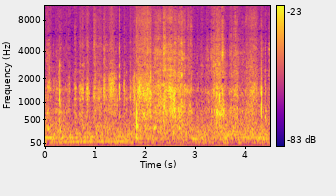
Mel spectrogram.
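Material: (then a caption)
Cardboard. A small, hollow, rectangular black and red printed cardboard box is held and then set on a table while fingertips and nails tap and scratch its sides and edges. Soft, dry scratching rasps run throughout, broken by about five quick, bright taps that die away almost instantly.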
